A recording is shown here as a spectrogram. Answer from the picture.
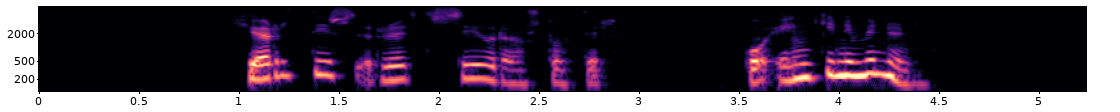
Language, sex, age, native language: Icelandic, female, 40-49, Icelandic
